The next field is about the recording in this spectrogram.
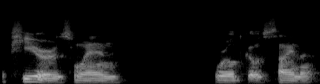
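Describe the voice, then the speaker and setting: A man leading a guided meditation as a teacher, speaking reflectively in short, unhurried phrases and posing gentle questions. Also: low voice, fairly even intonation.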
